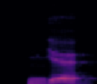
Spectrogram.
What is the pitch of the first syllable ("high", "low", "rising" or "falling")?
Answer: low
